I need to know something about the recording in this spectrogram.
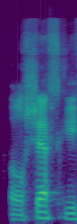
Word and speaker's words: Olszewski: And Deb says, Polish language Z becomes sh, and W is spelled F. Thus, Olszewski becomes Olszewski phonetically.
